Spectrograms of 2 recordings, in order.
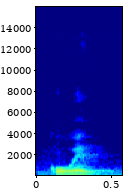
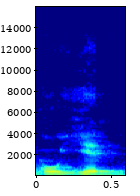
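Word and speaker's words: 五円: So will be for example if it's 500 right then it's 5 goen we don't pronounce the y sound there's no y sound in Japanese okay goen not go yen there's no yen okay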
